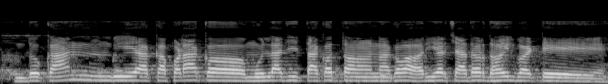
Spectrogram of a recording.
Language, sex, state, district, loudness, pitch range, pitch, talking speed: Bhojpuri, male, Uttar Pradesh, Ghazipur, -15 LUFS, 170-185 Hz, 180 Hz, 130 wpm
